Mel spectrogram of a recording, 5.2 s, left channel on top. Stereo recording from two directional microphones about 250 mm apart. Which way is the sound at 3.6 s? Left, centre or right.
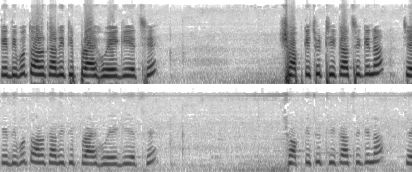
Left.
